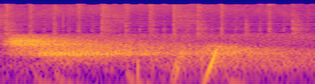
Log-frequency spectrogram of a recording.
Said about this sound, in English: The sound picked up by InSight last September when a meteoroid crashed into the Martian atmosphere.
